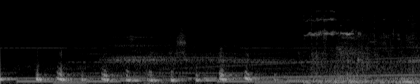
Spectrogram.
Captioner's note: man crying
